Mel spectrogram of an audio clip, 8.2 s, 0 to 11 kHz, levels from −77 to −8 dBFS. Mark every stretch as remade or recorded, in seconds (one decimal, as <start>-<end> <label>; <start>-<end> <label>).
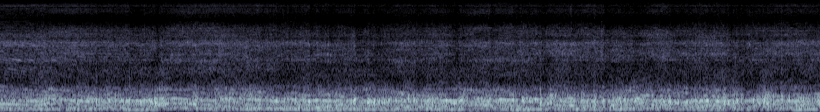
0.0-1.3 recorded; 1.3-8.2 remade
